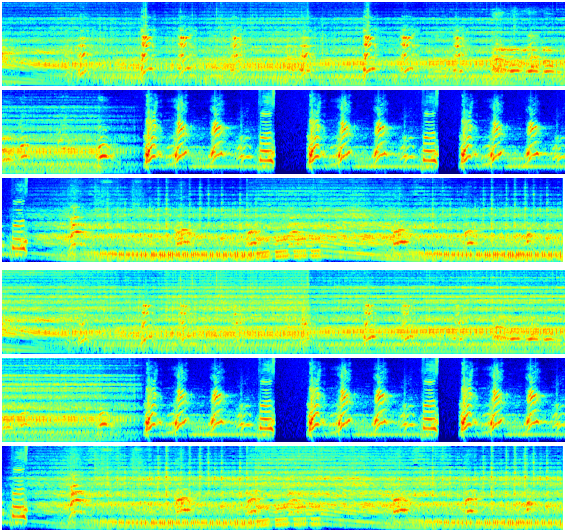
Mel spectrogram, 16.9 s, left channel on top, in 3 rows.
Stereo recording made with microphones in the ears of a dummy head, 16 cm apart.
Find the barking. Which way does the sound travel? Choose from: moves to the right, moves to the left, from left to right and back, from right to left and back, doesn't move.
moves to the right.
